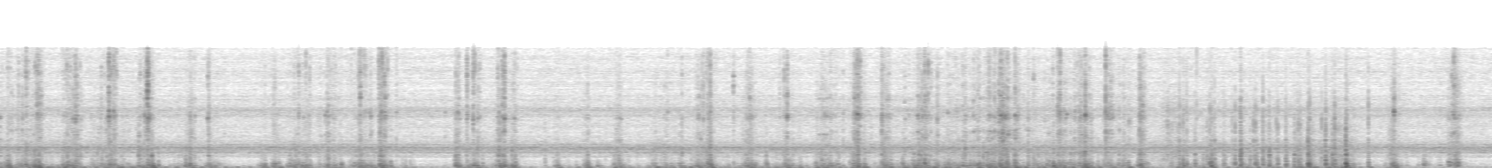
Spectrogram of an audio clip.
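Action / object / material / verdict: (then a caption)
tap / plastic tube filled with ornaments / plastic / none. Long nails tap and scratch the sides and top of a clear plastic cylinder filled with Christmas ball ornaments, standing on a wooden table. Quick, sharp clicks and scraping rasps come in irregular bursts over a steady low hum.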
